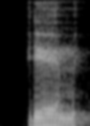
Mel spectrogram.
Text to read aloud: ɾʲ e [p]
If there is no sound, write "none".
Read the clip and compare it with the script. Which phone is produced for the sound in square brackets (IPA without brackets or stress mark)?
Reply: m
